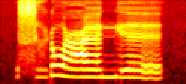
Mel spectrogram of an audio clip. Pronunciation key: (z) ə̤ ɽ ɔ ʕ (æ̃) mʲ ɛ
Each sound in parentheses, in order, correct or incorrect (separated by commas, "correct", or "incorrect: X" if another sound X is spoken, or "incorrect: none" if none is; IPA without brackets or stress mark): incorrect: s, incorrect: æ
